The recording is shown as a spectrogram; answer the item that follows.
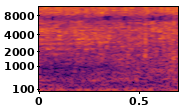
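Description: Water pouring into a washing machine as it fills, a continuous rushing, gushing flow that is fairly loud and close and runs for a brief moment.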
